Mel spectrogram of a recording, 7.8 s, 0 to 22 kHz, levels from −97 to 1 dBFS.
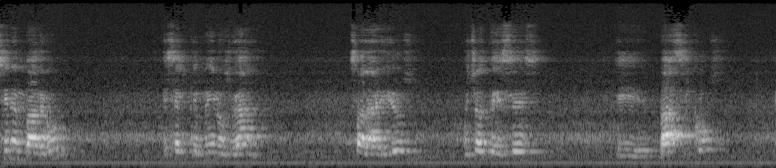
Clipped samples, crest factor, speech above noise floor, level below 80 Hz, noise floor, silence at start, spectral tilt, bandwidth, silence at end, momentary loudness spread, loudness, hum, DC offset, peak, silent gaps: under 0.1%; 22 dB; 23 dB; -72 dBFS; -50 dBFS; 0 s; -2 dB/octave; over 20 kHz; 0 s; 26 LU; -27 LUFS; none; under 0.1%; -6 dBFS; none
